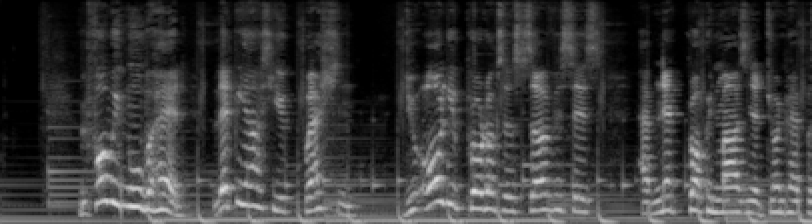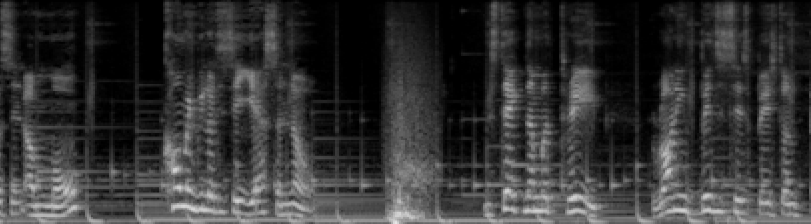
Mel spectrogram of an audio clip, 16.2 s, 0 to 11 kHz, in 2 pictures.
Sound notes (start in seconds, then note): 11.9 air swooshing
